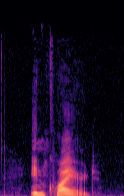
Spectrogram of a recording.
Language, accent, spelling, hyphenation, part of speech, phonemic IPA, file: English, US, inquired, in‧quired, verb, /ɪnˈkwaɪɹd/, En-us-inquired.ogg
- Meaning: simple past and past participle of inquire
